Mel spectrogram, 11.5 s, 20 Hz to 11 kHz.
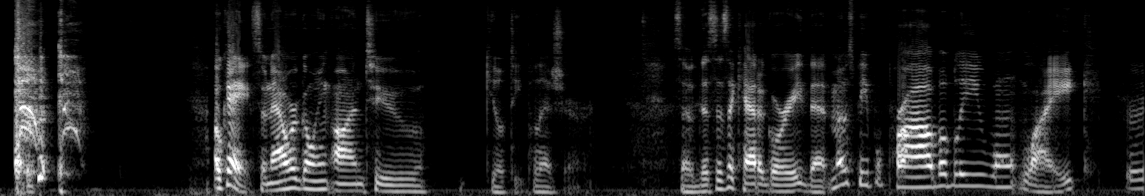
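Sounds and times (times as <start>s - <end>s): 
harsh coughs: 0.2s - 1.0s
speech: 2.2s - 5.9s, 6.8s - 11.4s.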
